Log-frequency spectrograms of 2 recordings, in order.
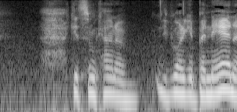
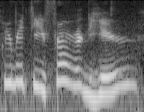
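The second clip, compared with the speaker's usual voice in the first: higher, slow froggy puppet voice; Kermit the Frog impression; 8 semitones higher, slower than usual. S1 showing the frog sound of his character, higher and slow. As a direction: squeeze it up into a silly frog puppet. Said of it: "that Kermity sound".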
